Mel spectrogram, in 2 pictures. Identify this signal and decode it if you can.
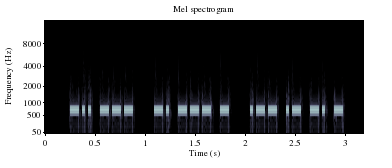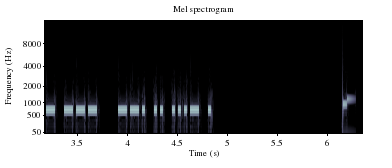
Morse code, heard as a keyed tone, about 40 wpm, 700 Hz. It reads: DO NOT WANT TO GIVE
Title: Sets of 5 Words Encore 40wpm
